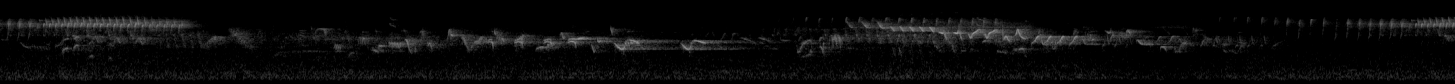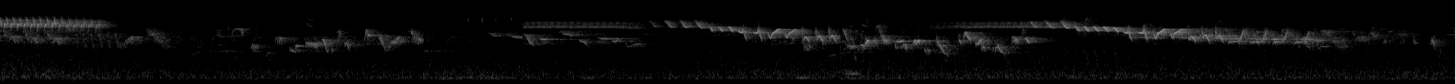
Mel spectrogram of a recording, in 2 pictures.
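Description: Birds singing in overlapping high phrases of fast trills and chirps, every few seconds, over a faint steady hiss.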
